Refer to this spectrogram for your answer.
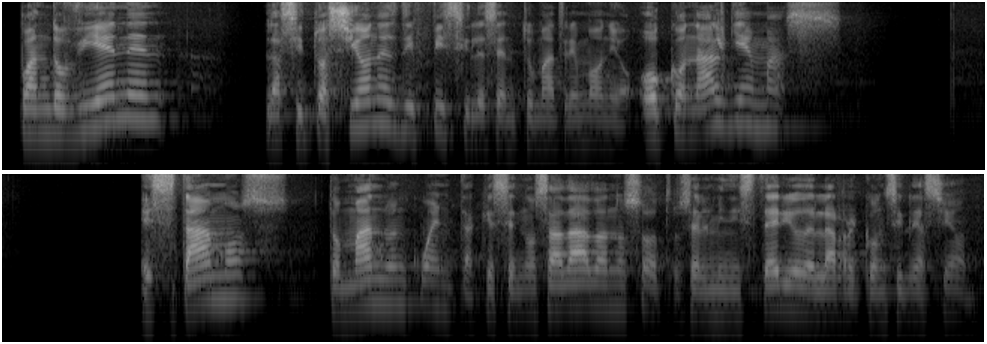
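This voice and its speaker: Man, Mexican Spanish accent, pastor, sermon, slightly high voice, loud emphasis and soft asides.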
